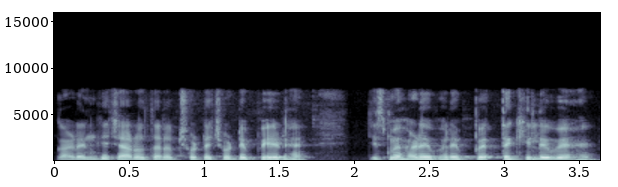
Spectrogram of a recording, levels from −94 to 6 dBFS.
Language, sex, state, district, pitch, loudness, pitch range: Hindi, male, Delhi, New Delhi, 120 Hz, -18 LUFS, 110-135 Hz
